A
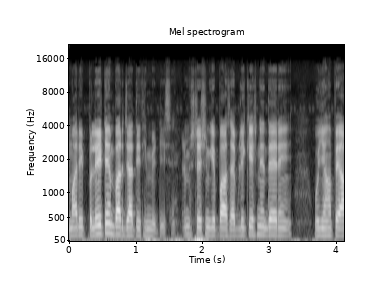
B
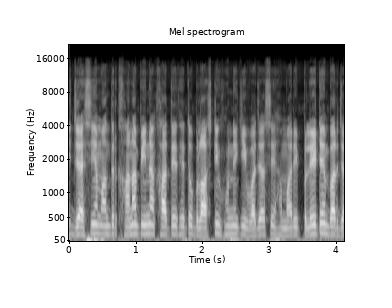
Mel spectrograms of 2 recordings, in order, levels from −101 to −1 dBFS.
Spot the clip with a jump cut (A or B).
A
